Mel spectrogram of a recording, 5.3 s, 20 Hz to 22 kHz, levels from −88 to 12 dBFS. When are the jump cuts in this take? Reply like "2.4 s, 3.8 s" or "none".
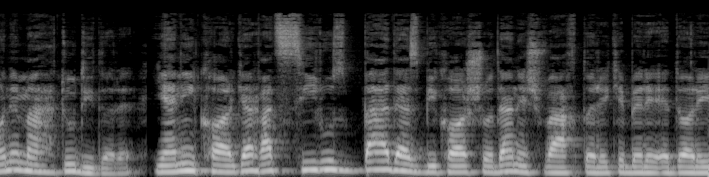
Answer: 1.9 s

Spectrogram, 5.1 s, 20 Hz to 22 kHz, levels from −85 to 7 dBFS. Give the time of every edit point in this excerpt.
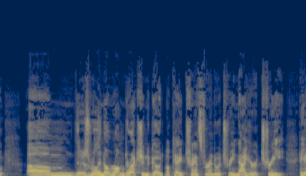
2.7 s

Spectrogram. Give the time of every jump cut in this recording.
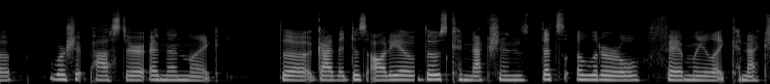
4.1 s, 5.3 s

